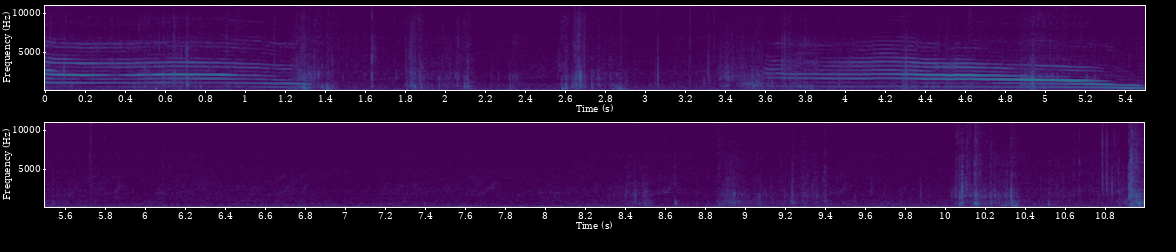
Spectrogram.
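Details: Pale tabby community cat running over to comfort a large black cat that had just been scolded, outdoors; two drawn-out descending meows around one and four seconds, then clicks and rustling.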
